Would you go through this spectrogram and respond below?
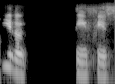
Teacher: Ro sukun dibaca tipis ketika sebelumnya ada huruf berharokat kasroh. Jadi fir tipis ya.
